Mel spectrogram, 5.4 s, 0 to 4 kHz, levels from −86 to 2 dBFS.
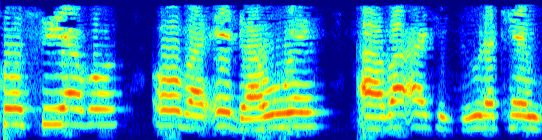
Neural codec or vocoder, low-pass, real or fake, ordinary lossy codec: none; 3.6 kHz; real; MP3, 16 kbps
